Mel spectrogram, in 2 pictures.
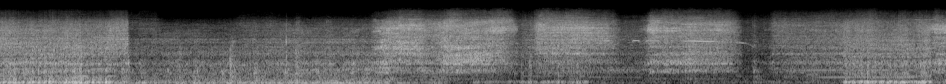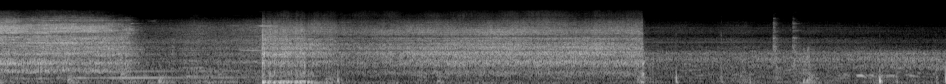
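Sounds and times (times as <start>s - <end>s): steam locomotive hissing: 0.0s - 16.0s
low rumble: 7.6s - 14.2s.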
